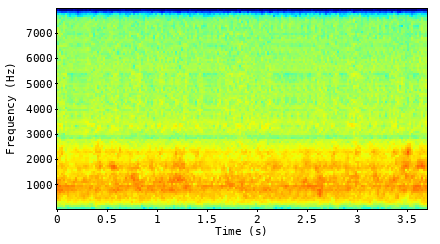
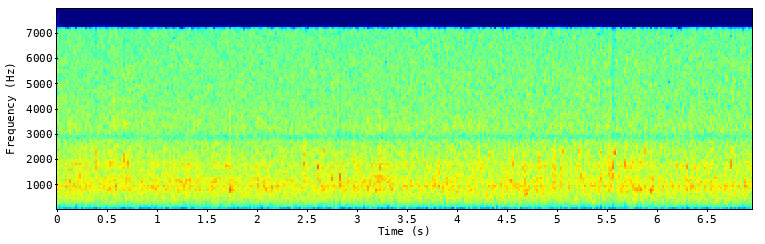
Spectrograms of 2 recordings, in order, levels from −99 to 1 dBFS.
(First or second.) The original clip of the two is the second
